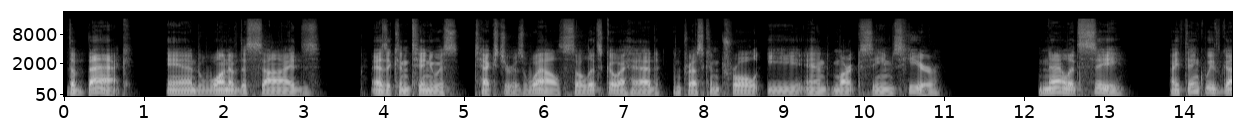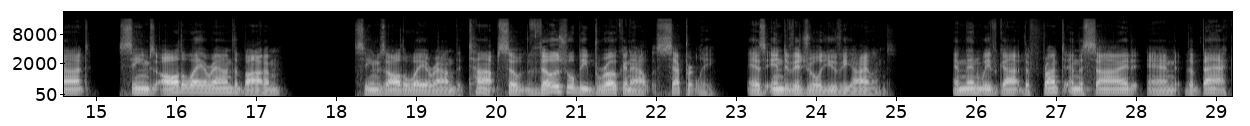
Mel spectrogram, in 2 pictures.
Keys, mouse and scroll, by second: 0.6 click, 1.9 shift+click, 4.6 shift+click, 5.4 middle click, 8.4 ctrl+e, 10.9 alt+a, 11.3-13.6 scroll down 2, 11.7 middle click, 14.0-14.4 scroll up 1, 14.5 middle click, 16.9 middle click, 25.1 middle click, 27.6 middle click, 29.0 middle click.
